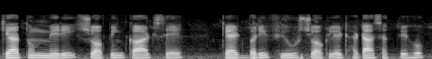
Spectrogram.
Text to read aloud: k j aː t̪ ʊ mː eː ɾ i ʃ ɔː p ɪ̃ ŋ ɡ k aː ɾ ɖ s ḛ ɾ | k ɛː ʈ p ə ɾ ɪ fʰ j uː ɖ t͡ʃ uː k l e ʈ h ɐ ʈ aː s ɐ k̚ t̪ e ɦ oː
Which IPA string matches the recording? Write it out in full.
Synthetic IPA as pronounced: k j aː t̪ ʊ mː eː ɾ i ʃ ɔː p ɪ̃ ŋ ɡ k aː ɾ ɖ s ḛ | k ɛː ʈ b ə ɾ i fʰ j uː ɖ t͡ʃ ɔː k l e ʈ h ɐ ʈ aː s ɐ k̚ t̪ e ɦ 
